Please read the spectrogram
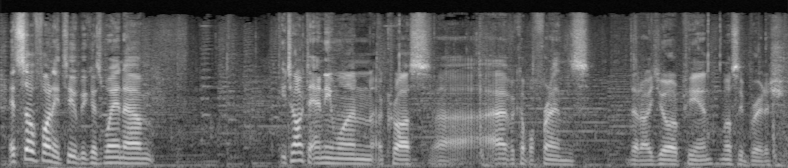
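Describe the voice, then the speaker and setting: Low-voiced American man, playful gaming commentary. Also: normal speed. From United States. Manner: playful, often slips into put-on drawls; rambling, thinks aloud while working. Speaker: gaming video host. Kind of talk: casual gameplay commentary. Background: background music.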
